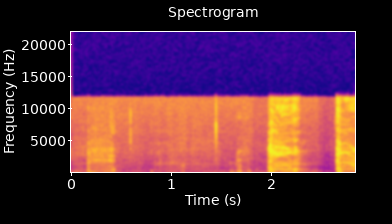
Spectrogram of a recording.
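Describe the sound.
A person coughs twice, loud and harsh, near the end. Softer rustles and a brief burst come earlier.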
